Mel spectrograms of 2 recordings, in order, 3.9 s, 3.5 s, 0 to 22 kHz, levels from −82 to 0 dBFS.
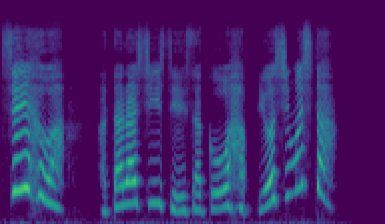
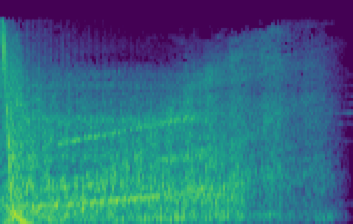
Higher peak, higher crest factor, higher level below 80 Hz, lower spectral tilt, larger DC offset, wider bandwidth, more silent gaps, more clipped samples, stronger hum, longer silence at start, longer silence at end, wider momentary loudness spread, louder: second, -16 dBFS vs -2 dBFS; about the same, 18 dB vs 16 dB; second, -72 dBFS vs -32 dBFS; second, 0 dB/octave vs -4 dB/octave; neither; about the same, 16 kHz vs 15.5 kHz; neither; neither; neither; about the same, 0 s vs 0 s; first, 0.55 s vs 0.2 s; second, 13 LU vs 17 LU; second, -32 LUFS vs -18 LUFS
